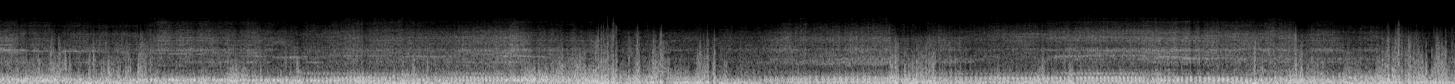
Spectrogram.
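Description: Wind rumbles against a microphone.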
